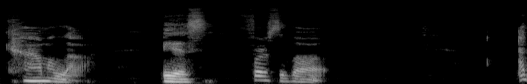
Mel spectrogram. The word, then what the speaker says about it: Kamala: We got to make sure you say her name right. I said Kamala. Kamala. Okay. I don't want her to come and check you and tell you Vicky Dobbins is Kamala, not Kamala, okay. but Kamala.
